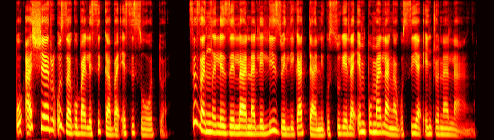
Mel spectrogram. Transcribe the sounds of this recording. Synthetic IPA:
uʔaʃeriʔuzaɣuβalesiɡ̥ʱaβa̰ʔesizɔːd̥ʱwa̰ | sɛzaŋ͡ǀɛlɛzɛlanalelizwɛliɣad̥ʱaniɣusuɣɛlaʔempʼumalaŋaɣusijaʔɛnt͡ʃʼɔnala̰ːŋa

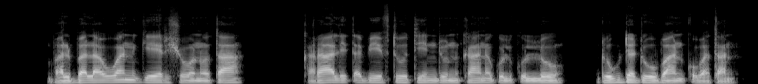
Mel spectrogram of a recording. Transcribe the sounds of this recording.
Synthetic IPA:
bɐlbɐlɐwːɐŋɡe̞ːɾʃo̞ːnɔt̪aː | kɐɾaːlɪt̪ʼɐbiːft̪uːt̪iːnd̪ʊŋkaːnɐkʼʊlkʼʊlːuː | d̪ʊɡd̪ɐd̪uːbaːŋkʼʊbɐt̪ɐn

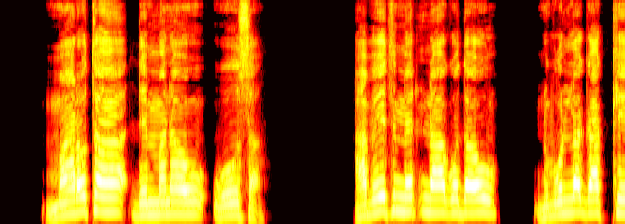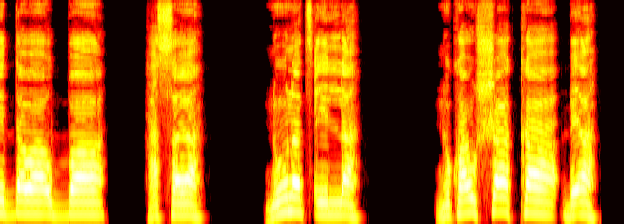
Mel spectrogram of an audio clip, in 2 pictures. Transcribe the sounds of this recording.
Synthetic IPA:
maːɾɔt̪aːd̪ɛmːɐnɐwwo̞ːsɐ̰ | ʔɐbe̞ːt̪̬mɛɗɪnaːɡɔd̪ɐw | nʊbɔlːɐɡɐkːe̞ːd̪ːɐwaːʊbːaː | hɐsːɐjɐ | nuːnɐt͡sʼe̞ːlːɐ | nʊkɐwʃːaːkːɐbɛʔɐ

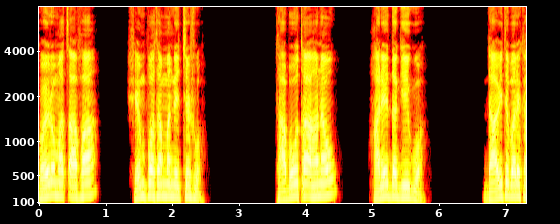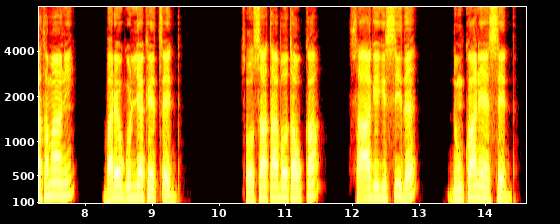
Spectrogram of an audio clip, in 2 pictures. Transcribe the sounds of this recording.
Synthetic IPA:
kɔjɛɾɔmɐt͡sʼaːfaː | ʃɛmpːʊɐt̪ɐmːɐnːɛɪt͡ʃːɛʃ̬ʊwɐ̰ | t̪aːbo̞ːt̪ɐːhɐnɐw | hɐne̞ːd̪ːɐɡiːɡʊwɐ̰ | d̪aːwɪt̪ɛbɐɾɛkɐt̪ɐmaːn | bɐɾɛʊɡɔlːɪjaːke̞ːt͡sʼːe̞ːd̪ːɐ̥ | t͡sʼo̞ːsːaːt̪aːbo̞ːt̪ɐwkːɐ | sɐʔaːɡiːɡɪsːiːd̪ɛ | d̪ʊŋkːaːnɛjɐɛsːe̞ːd̪ːɐ̥

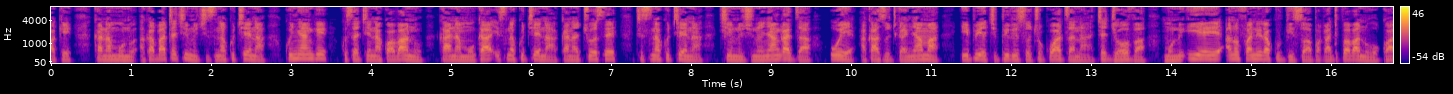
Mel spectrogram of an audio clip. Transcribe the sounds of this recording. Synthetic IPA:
ekanamun̤uʔakaɓatat͡ʃin̤ut͡ʃisinakut͡ʃe̞na | kuɲaŋɡe̞kusat͡ʃe̞nakwaʋan̤ukanamukaʔisinakut͡ʃe̞nakanat͡ʃo̞se̞ | t͡ʃisinakut͡ʃe̞ːnat͡ʃin̤ut͡ʃino̞ɲaŋɡad͡za | uje̞ʔakazo̞d͡ʒɡaɲaːma | ip̬ije̞t͡ʃipiɾiso̞t͡ʃo̞kuwad͡zanat͡ʃad͡ʒe̞ɦoːvʱa | mun̤uʔije̞je̞ʔano̞faniɾakub͡viswapakat̬ipaʋan̤uʋokwaː

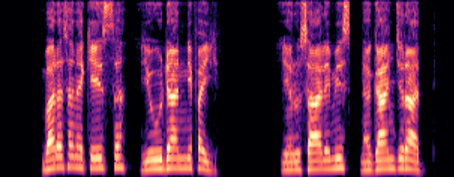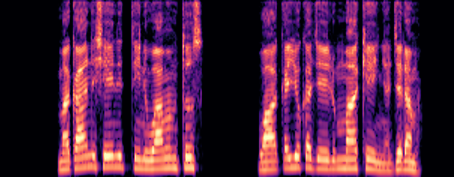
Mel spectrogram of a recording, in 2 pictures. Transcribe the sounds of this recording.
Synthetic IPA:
bɐɾɐs̬ɐnɐke̞ːsːɐjɪhʊd̪aːnːɪfɐjːɐ | jɛɾʊsaːlɛmɪsnɐɡaːnd͡ʒɪɾaːt̪ːɪ̥ | mɐkʼaːnɪʃeːnɪt̪ːiːnwaːmɐmt̪ʊs | waːkʼɐjːɔkʼɐd͡ʒeːlʊmːaːke̞ːɲːɐd͡ʒɛᶑɐmɐ̥

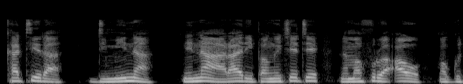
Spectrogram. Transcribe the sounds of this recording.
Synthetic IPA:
katiɾa | dʱimina | ne̞naɦaɾaɾipamwe̞t͡ʃe̞t̬e̞ | namafuɾuaʔawo̞maɡʱut

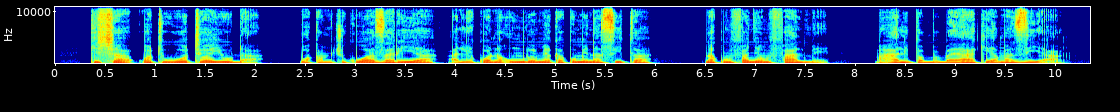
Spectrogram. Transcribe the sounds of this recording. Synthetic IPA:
kiʃawatuwɔtɛwajuɗa̰ | wakam̩t͡ʃukuazaɾiaa̰liɛkuwanaʔum̩ɾiwamiakakuminasita | nakum̩faɲam̩falmɛ̰ | mʔa̰halipaɓaɓajakɛjamazia̰

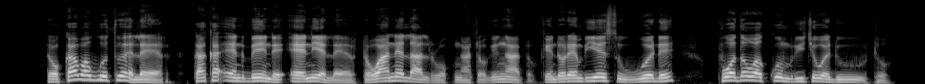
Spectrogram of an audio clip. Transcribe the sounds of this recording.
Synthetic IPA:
tɔkawawot̪ɛlɛr | kakaʔɛnbendeʔɛnɛlɛrtɔwanɛlalɾwɔkŋatɔɡɪŋatɔkendoɾɛmbjesuwode | pwɔd̪ɔwakwomɾit͡ʃowaduto

